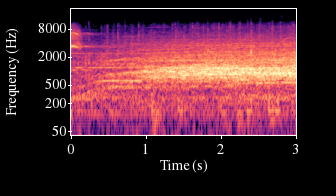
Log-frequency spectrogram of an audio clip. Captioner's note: applause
